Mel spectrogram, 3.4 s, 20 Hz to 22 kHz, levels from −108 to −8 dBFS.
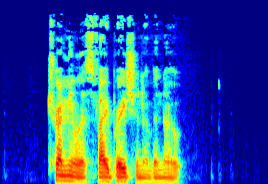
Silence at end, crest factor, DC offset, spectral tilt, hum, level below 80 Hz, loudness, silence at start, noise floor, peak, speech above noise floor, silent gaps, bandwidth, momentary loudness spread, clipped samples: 1.1 s; 22 dB; under 0.1%; -5.5 dB/octave; none; -56 dBFS; -23 LUFS; 0.6 s; under -90 dBFS; -2 dBFS; over 68 dB; none; 16 kHz; 14 LU; under 0.1%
